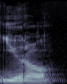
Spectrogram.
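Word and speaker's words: Jutul: fighting the util family, spelled J u t u l, but I think they pronounce it utel.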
